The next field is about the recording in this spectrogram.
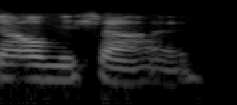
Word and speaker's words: Omeshun: Yes, it's Christian Omeshun. – And where did that come from? – So the name Christian Omeshun, so funny story. Now, Omeshun is my little brother's middle name. His middle name is Omeshun.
